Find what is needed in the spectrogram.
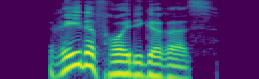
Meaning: strong/mixed nominative/accusative neuter singular comparative degree of redefreudig
- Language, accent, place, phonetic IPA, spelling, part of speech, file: German, Germany, Berlin, [ˈʁeːdəˌfʁɔɪ̯dɪɡəʁəs], redefreudigeres, adjective, De-redefreudigeres.ogg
